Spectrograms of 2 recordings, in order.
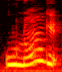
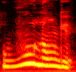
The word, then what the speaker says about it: oolong: Faut savoir qu'on dit oolong, donc ça s'écrit O-O-L-O-N-G. Ou aussi Wulong, W-U-L-O-N-G, qui signifie dragon noir.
